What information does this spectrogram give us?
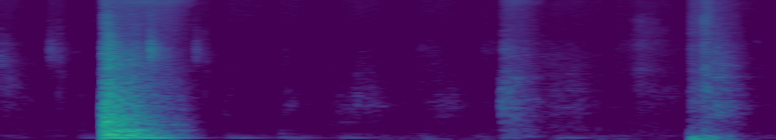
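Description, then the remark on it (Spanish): A door on a set, moving by itself, thuds heavily, followed by a faint creaking bump and then another solid knock a second later, with quiet rattling in between and no voices. “Empezó una puerta a moverse sola en el set, lo que están preocupando.”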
